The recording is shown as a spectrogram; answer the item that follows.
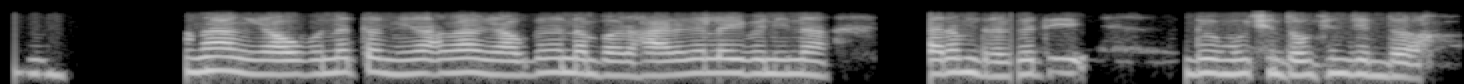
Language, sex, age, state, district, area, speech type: Manipuri, female, 45-60, Manipur, Imphal East, rural, conversation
